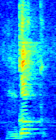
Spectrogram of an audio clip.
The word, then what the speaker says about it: Ngok: Car le N, c'est un guttural qu'on rajoute pour donner probablement de l'épaisseur à la prononciation, mais le Bassa contracte ces formes pour en faire un Ngok tout simplement, donc pierre angulaire, tout comme le Fan d'ailleurs.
